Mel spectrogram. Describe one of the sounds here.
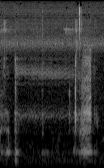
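A small monkey knocks against a metal bowl.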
